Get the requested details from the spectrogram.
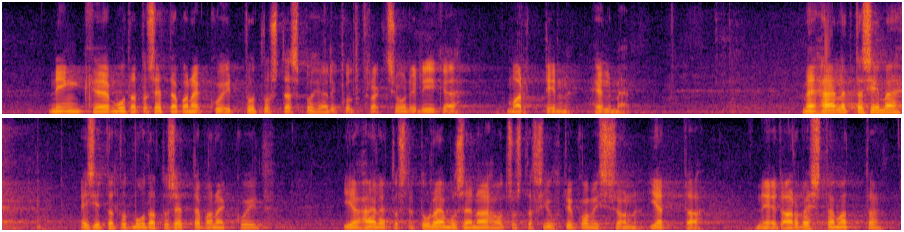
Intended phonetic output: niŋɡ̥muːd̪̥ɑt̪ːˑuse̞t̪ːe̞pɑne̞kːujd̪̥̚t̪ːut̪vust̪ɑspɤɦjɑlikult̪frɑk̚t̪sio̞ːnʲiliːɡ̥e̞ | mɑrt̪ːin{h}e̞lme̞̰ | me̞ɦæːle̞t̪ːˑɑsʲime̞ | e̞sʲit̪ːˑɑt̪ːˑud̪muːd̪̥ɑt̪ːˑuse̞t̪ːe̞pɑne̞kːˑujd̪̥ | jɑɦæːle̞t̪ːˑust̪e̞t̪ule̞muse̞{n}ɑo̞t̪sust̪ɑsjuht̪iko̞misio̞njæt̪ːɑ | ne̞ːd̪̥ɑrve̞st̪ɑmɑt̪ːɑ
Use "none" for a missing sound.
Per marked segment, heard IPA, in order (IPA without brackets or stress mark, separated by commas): h, n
